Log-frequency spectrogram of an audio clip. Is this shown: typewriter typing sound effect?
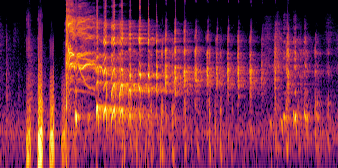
no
